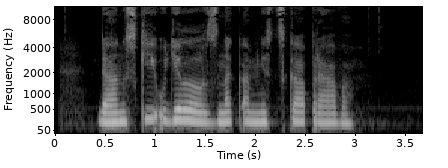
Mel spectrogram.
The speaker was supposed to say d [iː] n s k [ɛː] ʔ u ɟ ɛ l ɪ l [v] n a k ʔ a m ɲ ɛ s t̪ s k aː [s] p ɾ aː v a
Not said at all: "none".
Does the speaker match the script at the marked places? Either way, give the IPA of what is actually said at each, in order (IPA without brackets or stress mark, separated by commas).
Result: aː, iː, z, none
